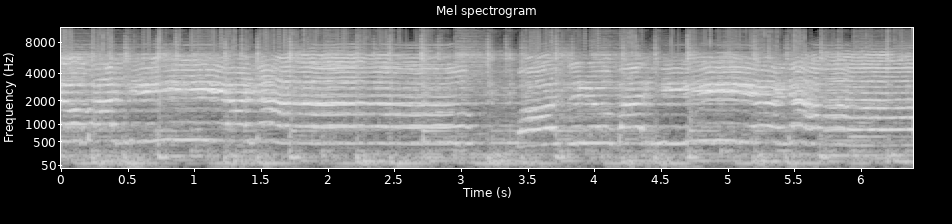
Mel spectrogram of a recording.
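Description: A children's choir singing a song together through a microphone, holding long notes that slide between pitches, over loud amplified musical accompaniment.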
